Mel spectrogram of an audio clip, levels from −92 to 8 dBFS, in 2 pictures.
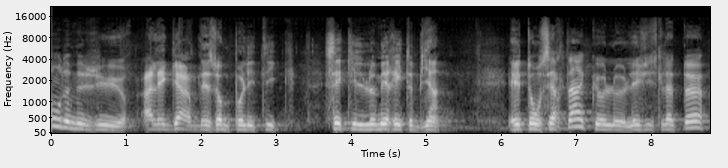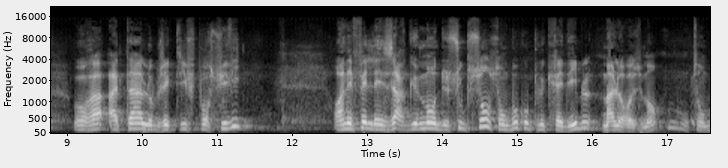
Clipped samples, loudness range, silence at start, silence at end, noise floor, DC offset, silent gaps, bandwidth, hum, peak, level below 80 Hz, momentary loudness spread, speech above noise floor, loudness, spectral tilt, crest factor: under 0.1%; 3 LU; 0 s; 0 s; -45 dBFS; under 0.1%; none; 14.5 kHz; none; -2 dBFS; -62 dBFS; 10 LU; 28 dB; -17 LUFS; -4.5 dB/octave; 16 dB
